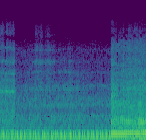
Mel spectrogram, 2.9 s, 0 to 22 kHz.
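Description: A Honda Transalp 750 motorcycle on an off-road trail, its engine putting out a steady, pulsing mid-pitched drone close by that rises in pitch as it revs up near the end.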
